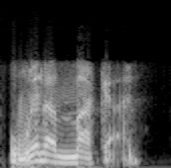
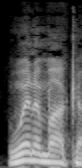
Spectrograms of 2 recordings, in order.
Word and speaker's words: Winnemucca: I guess it's Winnemucca, but I'm probably saying that wrong. Thank you for calling. How do you say your town? – Winnemucca. – Winnemucca. I was close.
